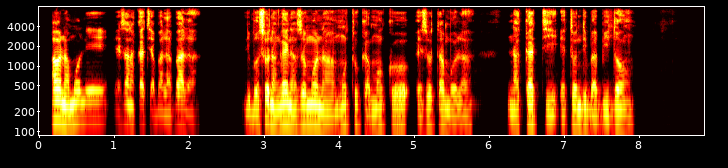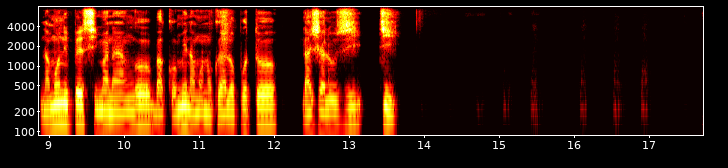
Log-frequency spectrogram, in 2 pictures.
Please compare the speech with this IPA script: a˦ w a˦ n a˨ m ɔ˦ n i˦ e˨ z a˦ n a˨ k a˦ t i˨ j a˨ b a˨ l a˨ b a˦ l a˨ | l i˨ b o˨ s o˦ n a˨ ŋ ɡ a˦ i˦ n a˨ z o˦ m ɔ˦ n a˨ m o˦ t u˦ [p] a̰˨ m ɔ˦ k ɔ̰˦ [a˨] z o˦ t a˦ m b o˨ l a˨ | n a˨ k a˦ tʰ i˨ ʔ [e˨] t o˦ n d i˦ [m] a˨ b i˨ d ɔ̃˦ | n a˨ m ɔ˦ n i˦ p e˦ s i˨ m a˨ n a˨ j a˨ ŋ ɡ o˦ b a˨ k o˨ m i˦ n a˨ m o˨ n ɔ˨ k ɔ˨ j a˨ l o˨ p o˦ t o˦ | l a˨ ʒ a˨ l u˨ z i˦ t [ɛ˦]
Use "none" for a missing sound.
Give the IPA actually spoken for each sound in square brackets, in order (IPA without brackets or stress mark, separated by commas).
k, e˨, e˨, b, i˦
